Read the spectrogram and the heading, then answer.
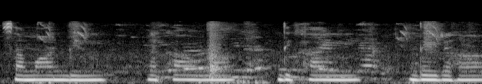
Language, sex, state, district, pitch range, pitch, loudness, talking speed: Hindi, female, Bihar, Kaimur, 205-215 Hz, 210 Hz, -15 LUFS, 100 wpm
